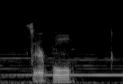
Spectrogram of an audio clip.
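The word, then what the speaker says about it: Tser Pool: And I'm going to spell that because it has a T in it. So it's like, what the fuck? Seer Pool.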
